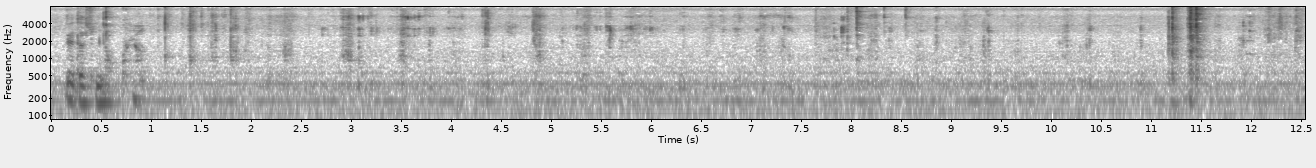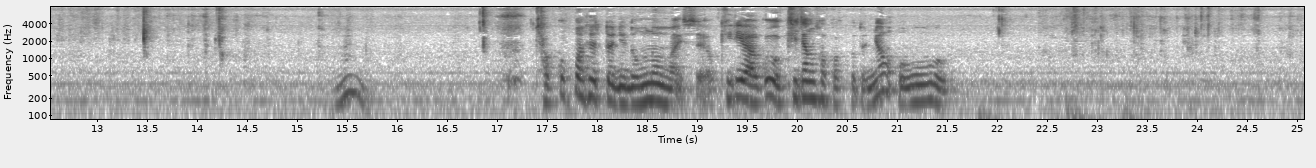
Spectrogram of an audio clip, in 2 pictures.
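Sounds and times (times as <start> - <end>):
faint steady hum: 0.0 - 25.0
close chewing with crunches: 0.4 - 15.4, 21.8 - 25.0.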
